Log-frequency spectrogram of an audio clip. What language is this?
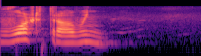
Kashmiri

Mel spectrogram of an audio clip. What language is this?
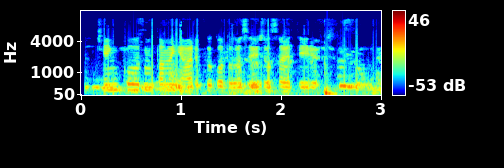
Japanese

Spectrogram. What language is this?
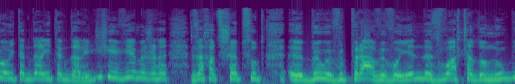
Polish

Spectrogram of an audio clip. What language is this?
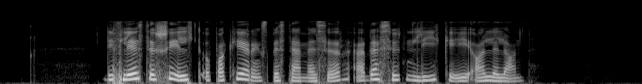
Norwegian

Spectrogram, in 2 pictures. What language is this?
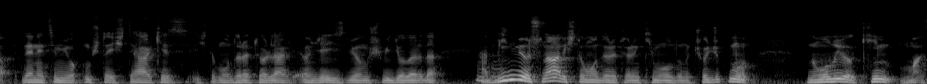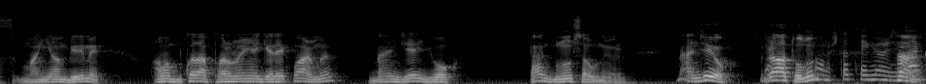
Turkish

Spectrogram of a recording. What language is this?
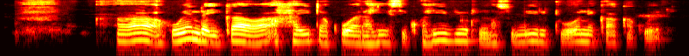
Swahili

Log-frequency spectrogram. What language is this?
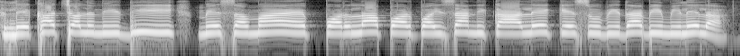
Bhojpuri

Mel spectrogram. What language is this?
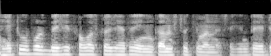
Assamese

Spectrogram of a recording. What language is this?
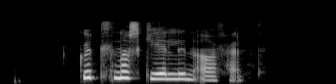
Icelandic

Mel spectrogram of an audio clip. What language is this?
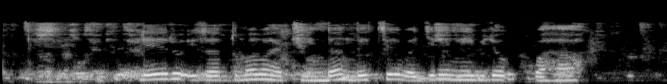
Kinyarwanda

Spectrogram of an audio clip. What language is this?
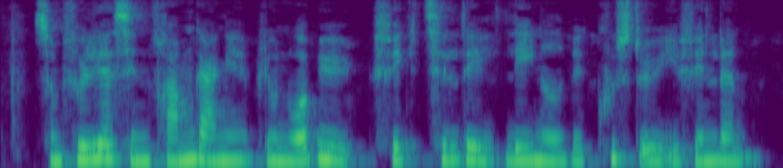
Danish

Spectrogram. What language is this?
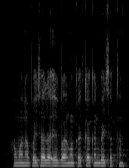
Chhattisgarhi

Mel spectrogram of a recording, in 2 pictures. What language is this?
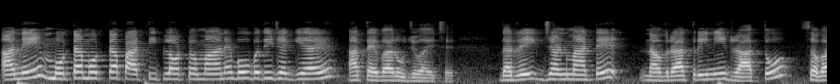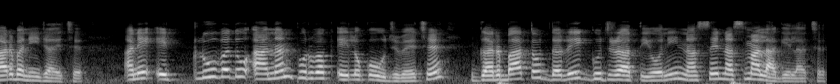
Gujarati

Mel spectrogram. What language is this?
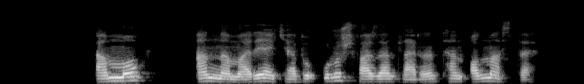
Uzbek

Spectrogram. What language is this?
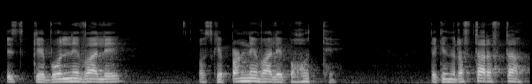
Urdu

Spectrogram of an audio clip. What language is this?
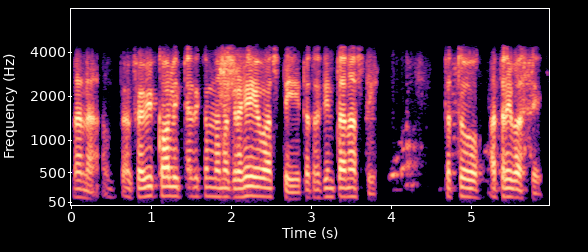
Sanskrit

